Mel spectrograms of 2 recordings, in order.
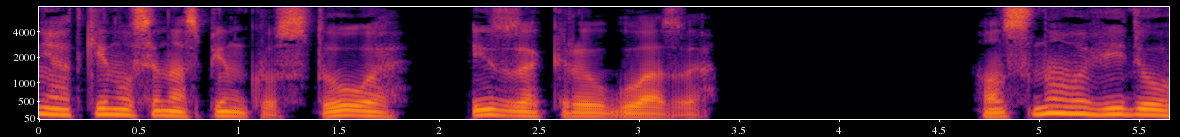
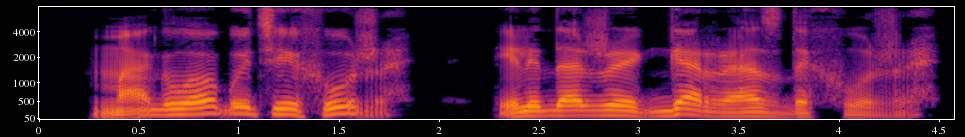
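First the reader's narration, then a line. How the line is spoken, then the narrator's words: Groggy grumble. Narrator (Russian): пробурчал он, возвращаясь к жизни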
